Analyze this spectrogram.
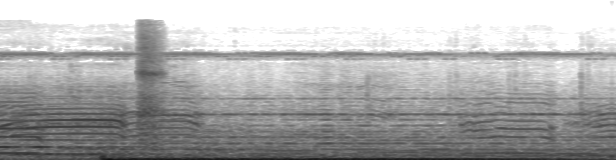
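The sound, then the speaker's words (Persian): Cattle mooing in long, low, drawn-out calls that overlap one another, over a steady rumbling background. A brief higher burst cuts through early on. “گاوای پیرس؟”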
